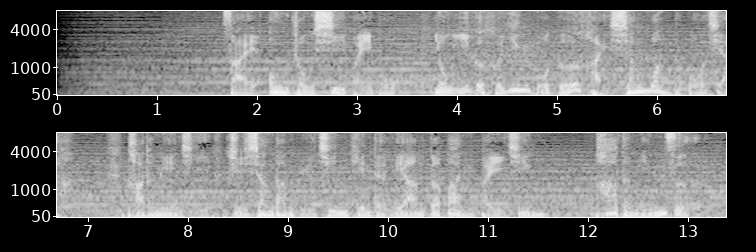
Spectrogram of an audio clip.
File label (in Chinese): 男 纪录片; 《大国崛起》节选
